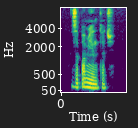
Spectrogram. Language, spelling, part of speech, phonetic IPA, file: Polish, zapamiętać, verb, [ˌzapãˈmʲjɛ̃ntat͡ɕ], LL-Q809 (pol)-zapamiętać.wav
